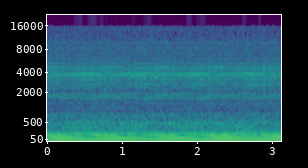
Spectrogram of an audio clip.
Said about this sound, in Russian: А на самом деле я у себя дома и уже слышу этот тихий гул холодильника.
